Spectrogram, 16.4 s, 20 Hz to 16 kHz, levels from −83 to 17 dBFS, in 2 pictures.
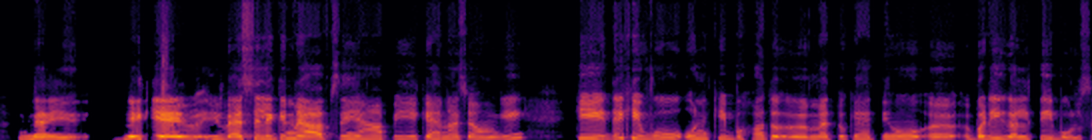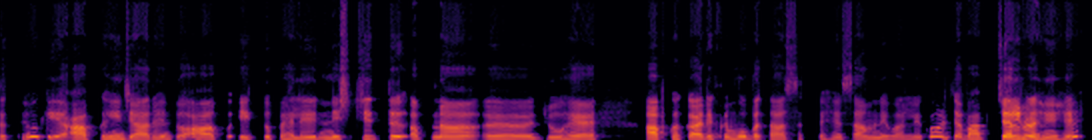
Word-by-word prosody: नहीं। 230 -7 +3 0.4
देखिए 265 -1 +9 0.3
व - - -8
वैसे 265 +5 +3
लेकिन 295 0 +2
मैं 290 - +6
आपसे 255 +2 +4
यहाँ 265 -1 -1
पे 265 - -10
ये 260 +1 -5
कहना 245 -2 -2
चाहूँगी 235 - -3 0.4
कि 320 -2 +4
देखिए, 355 0 +2
वो 290 +5 -5 0.2
उनकी 285 +1 -5
बहुत 275 +4 -6
अ, 225 -3 +2
मैं 240 0 -1
तो 265 +3 -7
कहती 250 -2 -7
हूँ 270 +1 -1
अ, 225 -2 -4
बड़ी 285 +7 +2
गलती 230 +5 -1
बोल 180 - -5
सकती 190 - -12
हूँ 475 - +2
कि 450 - -4 0.2
आप 225 0 -1
कहीं 245 0 -4
जा 190 -1 0
रहे 215 +6 -7
हैं, 270 - -9
तो - - -8
आप 205 -1 -1
एक 205 -2 -6
तो 225 - -5
पहले 205 0 -5 0.2
निश्चित 270 - -8
अपना 220 0 -3 0.2
अ, 190 -1 -4
जो 205 0 -5
है 190 0 -1 0.4
आपका 195 +2 +2
कार्यक्रम 200 +3 -1
वो 255 - 0
बता 170 -5 -4
सकते 195 0 -19
हैं 200 -1 -12
सामने 185 -1 -7
वाले 180 +2 -11
को। - - -5
जब 270 +1 -2
आप 280 0 -1
चल 270 +3 +7
रहे 235 -10 +2
हैं, - - -2
240 Hz, 210 wpm, -20 LUFS, 200-275 Hz, 0.4 s, देखिए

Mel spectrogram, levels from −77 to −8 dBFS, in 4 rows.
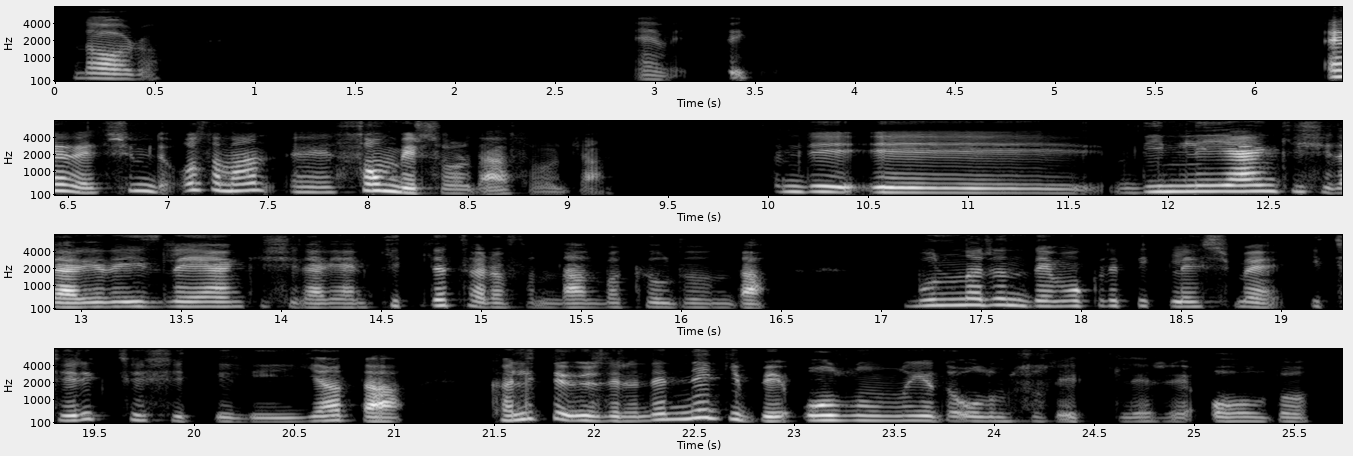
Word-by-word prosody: Doğru. 185 -3 -2 2.4
Evet, - - -16 0.2
peki. 420 - -13 2.8
Evet, 230 -9 +5
şimdi 230 +5 -5
o 280 - -3
zaman, 275 0 0
eee, 200 -1 -7
son 255 -4 +6
bir 180 - +7
soru 160 -4 -11
daha - - -2
soracağım. - - -17 0.9
Şimdi, 220 0 -5
eee, 180 -5 +1 0.2
dinleyen 230 +2 +6
kişiler 190 -8 +4
ya 175 +1 -1
da - - -2
izleyen 185 0 0
kişiler, 170 -5 -8
yani 155 0 -8
kitle 210 +4 -4
tarafından 160 -5 -6
bakıldığında 160 -3 -6 0.7
bunların 235 +1 -1
demokratikleşme, 200 -3 -5
içerik 195 +3 -4
çeşitliliği 160 -7 -11
ya 195 +2 +1
da 150 - +6 0.4
kalite 225 +5 0
üzerinde 185 +6 0
ne 300 +1 +4
gibi 225 -10 -1
olumlu 190 -1 +2
ya 185 -2 -2
da 170 - -7
olumsuz 160 -1 -8
etkileri 155 0 -14
oldu? 155 -2 -7
185 Hz, 95 wpm, -25 LUFS, 165-215 Hz, 2.8 s, bir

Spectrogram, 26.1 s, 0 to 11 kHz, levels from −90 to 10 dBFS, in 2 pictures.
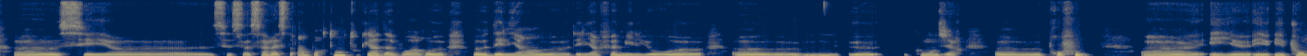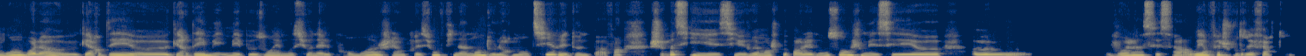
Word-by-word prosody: Heu, 170 -1 +1
c'est, 170 0 0
heu, 170 0 -2
c'est - - -5
ça - - -3
ça 185 - -1
reste 190 +1 -1
important 200 +7 0
en - - +6
tout 265 - -17
cas 230 -1 +2
d'avoir, 185 -2 -2
heu 170 -1 +1 0.3
heu, 170 0 +5
des 185 +3 +4
liens, 190 0 -1
heu, 160 0 -1
des 185 +2 -1
liens 185 0 -4
familiaux, 185 0 0
heu, 155 +1 0 0.3
hem, 160 - 0
heu, 355 +1 +1 0.3
comment 180 -1 -3
dire? 180 +1 -4 0.3
Heu, 160 -1 0
profonds, 290 - +1 0.6
heu 165 -2 0
et 165 -2 0
heu, - - +2
et 180 +1 +2
et - - +1
pour 185 +1 +2
moi 235 +8 +6
voilà, 210 +1 +3
heu, 170 0 -2
garder, 210 +7 +3
heu, 180 -2 +2
garder 210 +7 +2
mes 200 -5 -1
mes 195 +2 -4
besoins 205 +3 -3
émotionnels 190 -1 -4
pour 180 -3 -11
moi 235 +10 +1
j'ai 210 -7 -5
l'impression 180 +8 -1
finalement 225 -1 +1
de 225 -8 +3
leur 155 -2 -4
mentir 180 - +3
et 220 - +3
de 180 +1 -7
ne 170 - -3
pas - - -12
enfin - - -7 0.3
je 485 - +2
sais - - -7
pas 330 - +7
si 215 - -1
si 190 0 -3
vraiment 200 +3 -1
je - - -8
peux - - -4
parler 190 0 +1
de - - -11
mensonge, 245 +6 +3
mais 190 -1 -4
c'est, 185 +1 +1
heu 175 -1 +3 0.4
heu 180 0 +2 0.8
voilà 220 +8 +2
c'est 240 -3 -2
ça, 220 0 -4
oui, 250 +2 +9
en - - +5
fait, 265 +1 +3
je 245 -3 -3
voudrais 190 -1 -1
faire 195 0 -4
t 275 - -24
185 Hz, 185 wpm, -23 LUFS, 175-215 Hz, 0.8 s, oui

